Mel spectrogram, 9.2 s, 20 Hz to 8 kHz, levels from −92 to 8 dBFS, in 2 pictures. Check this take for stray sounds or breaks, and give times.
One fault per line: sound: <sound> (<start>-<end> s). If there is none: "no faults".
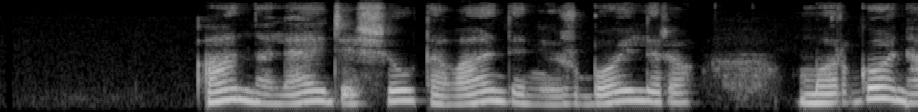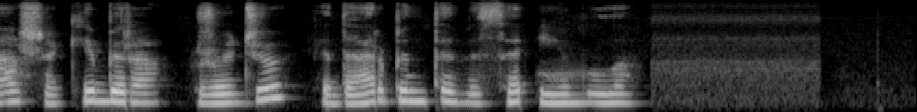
no faults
